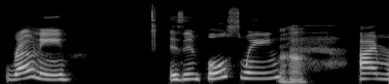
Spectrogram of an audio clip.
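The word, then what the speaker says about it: RHONY: Housewives of New York is that how pronounced Rony yeah that's how that's what the you know girlies call it roony is in full swing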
